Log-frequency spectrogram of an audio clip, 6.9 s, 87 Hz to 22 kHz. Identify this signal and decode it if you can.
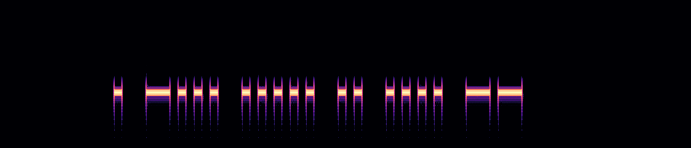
Morse code, heard as a keyed tone, about 15 wpm, 700 Hz. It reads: EB5IHM
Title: DXCC-100 Call Signs - 6 Characters - Repeated 3x - 15wpm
